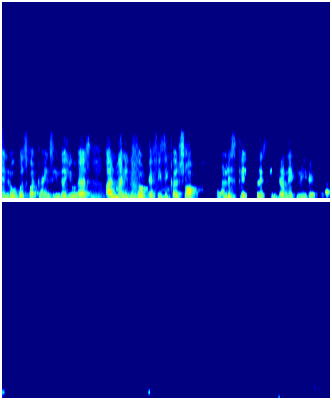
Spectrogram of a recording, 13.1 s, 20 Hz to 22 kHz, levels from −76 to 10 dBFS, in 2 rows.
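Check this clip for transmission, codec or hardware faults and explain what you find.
One codec fault runs through the whole clip: AMR wideband (HD Voice) coding at a very low rate.

From start to finish the speech sounds rough and raspy. The damage is plainly audible. The codec rebuilds speech up to 6.4 kHz from a pulse-excited vocal tract model and fills 6.4 to 7 kHz with shaped noise. That roughness points to one of its lowest modes, around 8.85 kbit/s, where too few bits remain to code the excitation pulses faithfully.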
